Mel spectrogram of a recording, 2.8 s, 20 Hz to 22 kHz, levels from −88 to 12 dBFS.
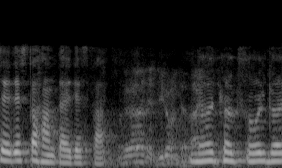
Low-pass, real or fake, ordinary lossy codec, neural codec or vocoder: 7.2 kHz; fake; Opus, 32 kbps; codec, 16 kHz, 8 kbps, FreqCodec, smaller model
